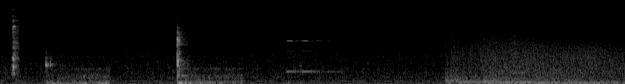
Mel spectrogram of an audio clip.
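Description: Tank cannon shots in World of Tanks come as a few sharp, spaced bangs, each with a short ringing tail, followed by a rushing rumble near the end, with no talk.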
